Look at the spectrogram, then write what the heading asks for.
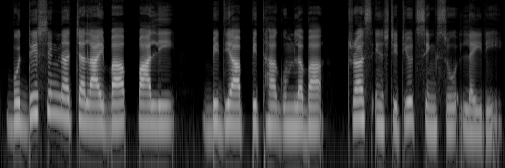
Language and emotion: Manipuri, neutral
